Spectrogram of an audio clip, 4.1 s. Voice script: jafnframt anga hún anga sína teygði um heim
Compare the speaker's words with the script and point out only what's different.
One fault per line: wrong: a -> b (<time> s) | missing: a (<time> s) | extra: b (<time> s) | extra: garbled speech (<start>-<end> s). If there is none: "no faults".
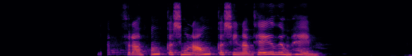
no faults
